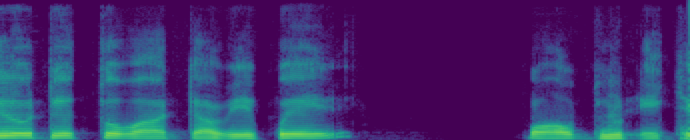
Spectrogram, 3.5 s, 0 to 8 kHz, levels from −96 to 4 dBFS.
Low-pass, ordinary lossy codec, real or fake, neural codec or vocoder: none; none; fake; codec, 16 kHz, 2 kbps, FunCodec, trained on Chinese and English, 25 frames a second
